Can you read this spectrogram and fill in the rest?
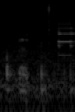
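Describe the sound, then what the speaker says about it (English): A kitchen timer beeps as it is set, giving a few short, quiet electronic tones followed by a longer, steady beep, all heard close up in a kitchen. "So let's set a timer."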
